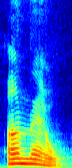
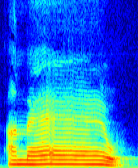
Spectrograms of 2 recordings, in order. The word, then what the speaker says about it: anel: então ele é proparoxítona anel Observe anel Demoramos mais na sílaba Mel por isso ela é a sílaba tônica da palavra mel e como ela é a última sílaba da palavra ela é oxítona sabe a gente quando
